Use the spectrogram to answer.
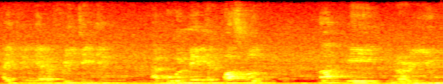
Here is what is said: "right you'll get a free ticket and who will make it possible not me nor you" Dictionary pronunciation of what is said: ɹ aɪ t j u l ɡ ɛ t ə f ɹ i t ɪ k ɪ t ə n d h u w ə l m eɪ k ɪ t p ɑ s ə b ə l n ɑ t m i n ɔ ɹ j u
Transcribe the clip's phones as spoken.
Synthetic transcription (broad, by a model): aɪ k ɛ n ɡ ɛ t ə f ɹ i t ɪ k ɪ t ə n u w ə n m eɪ k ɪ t p ɑ s ə b ə l n ɑ t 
